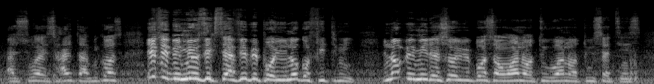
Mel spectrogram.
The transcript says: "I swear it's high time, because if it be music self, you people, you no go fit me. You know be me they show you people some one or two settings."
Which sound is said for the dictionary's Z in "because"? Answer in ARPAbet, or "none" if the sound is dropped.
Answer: S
